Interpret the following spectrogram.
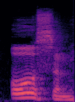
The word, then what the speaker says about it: awesome: Awesome, 2 syllables. The stress is on the first syllable. Awesome, it's an aw sound. So we hold that sound.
